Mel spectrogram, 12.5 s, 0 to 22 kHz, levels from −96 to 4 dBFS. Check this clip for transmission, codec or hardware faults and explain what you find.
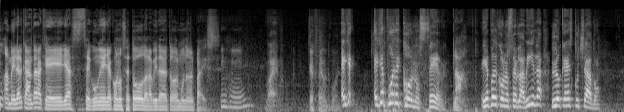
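There's one fault here, a call bitrate drop from 3.44 to 9.77 s. The sound goes rough and muffled, like the encoder fell from roughly 32 to 14 kbps, bottoming out for about 4.7 s, so it quantises coarsely and trims the top end before recovering.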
